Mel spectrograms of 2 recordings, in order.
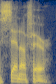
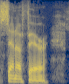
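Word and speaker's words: scènes à faire: something called the the sin affair sin affair is it's it's spelled scenes as Enes than the word then the letter a then fair FAI re it's called Sena fair and the and the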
